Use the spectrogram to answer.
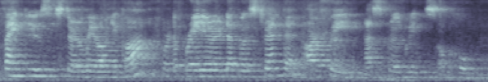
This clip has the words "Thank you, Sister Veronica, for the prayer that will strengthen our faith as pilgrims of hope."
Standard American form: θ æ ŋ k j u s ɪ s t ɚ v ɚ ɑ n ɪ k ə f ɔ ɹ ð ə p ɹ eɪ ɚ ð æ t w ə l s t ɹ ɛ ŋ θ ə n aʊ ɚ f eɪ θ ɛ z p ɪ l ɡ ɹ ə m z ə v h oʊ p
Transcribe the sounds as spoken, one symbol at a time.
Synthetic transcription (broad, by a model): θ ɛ ŋ k j u s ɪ s t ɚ w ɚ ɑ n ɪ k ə f ɔ ɹ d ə p ɹ eɪ ɚ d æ t w ə l s t ɹ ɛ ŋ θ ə n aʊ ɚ f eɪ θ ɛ s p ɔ ɡ ɹ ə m s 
